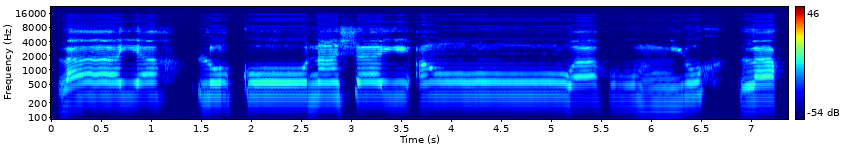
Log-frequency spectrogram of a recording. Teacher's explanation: Kalau syai'au cuman dapat tasdidnya, dengungnya belum ya. Syai'au agak ditarik ke hidung ya, Bu.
